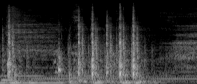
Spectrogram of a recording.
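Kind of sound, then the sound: impact, knocking on a door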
